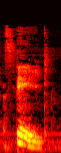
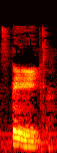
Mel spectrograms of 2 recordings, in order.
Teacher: the A sound is a long monophthong produced by raising your tongue towards the mid-front of your mouth and keep your lips unrounded so that there's no movement of the tongue during the pronunciation.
